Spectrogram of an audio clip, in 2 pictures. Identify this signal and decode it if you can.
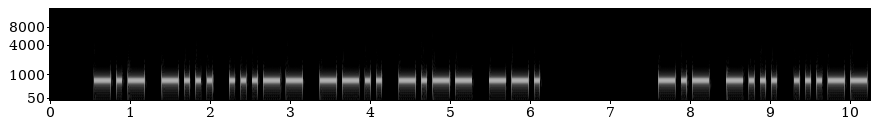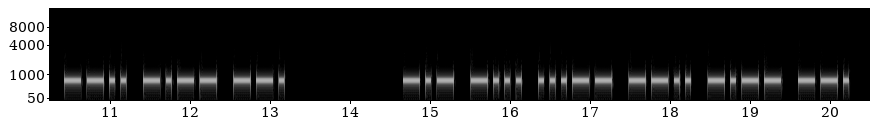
Morse code, heard as a keyed tone, about 17 wpm, 700 Hz. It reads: KB3ZYG KB3ZYG KB3ZYG
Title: USA Call Signs - 6 Characters - Repeated 3x - 17wpm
